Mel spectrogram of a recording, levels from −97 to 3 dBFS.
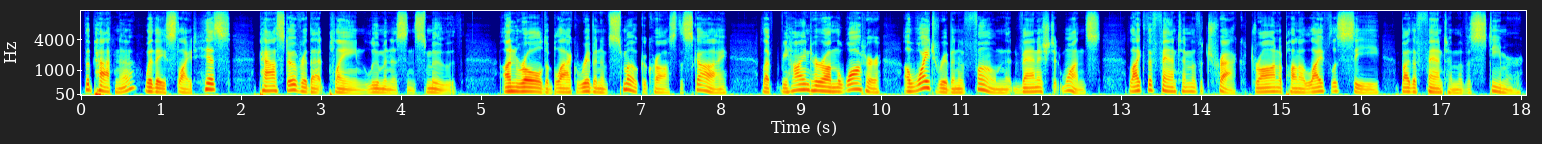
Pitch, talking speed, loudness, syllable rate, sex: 120 Hz, 180 wpm, -23 LUFS, 4.9 syllables/s, male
